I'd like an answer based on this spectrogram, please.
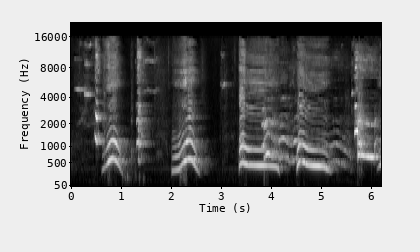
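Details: Two 8-month-old Beagle sisters howl along with their owner in drawn-out, tuneful, wavering howls that swell upward and fall away, some held as long baying notes, in overlapping bursts with short pauses.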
